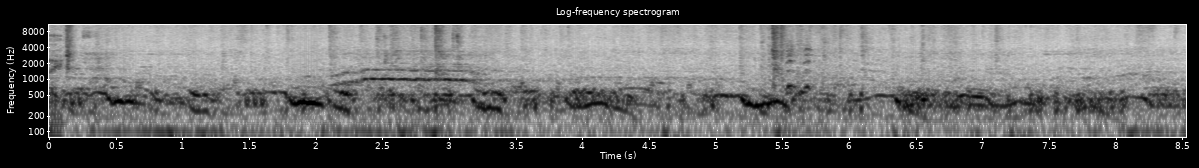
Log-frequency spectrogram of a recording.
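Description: Several domestic pigeons cooing continuously, their low, wavering calls overlapping one another.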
